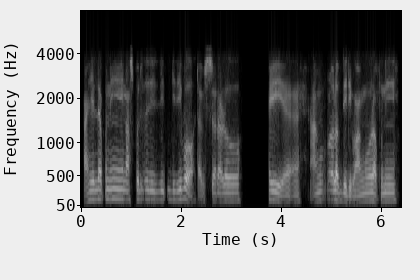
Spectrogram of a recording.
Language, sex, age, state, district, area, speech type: Assamese, male, 45-60, Assam, Morigaon, rural, conversation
